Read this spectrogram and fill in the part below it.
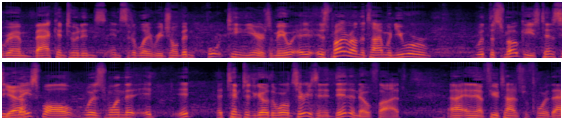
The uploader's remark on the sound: Live from SEC Media Days in Hoover.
